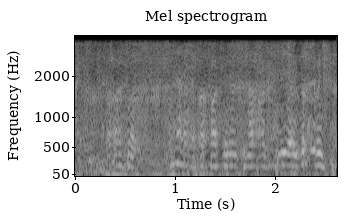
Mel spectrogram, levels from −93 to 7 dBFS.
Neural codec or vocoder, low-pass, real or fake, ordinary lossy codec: codec, 24 kHz, 1.5 kbps, HILCodec; 3.6 kHz; fake; none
